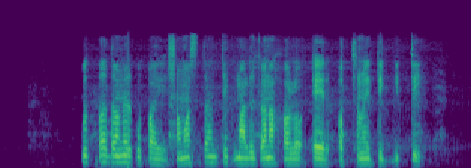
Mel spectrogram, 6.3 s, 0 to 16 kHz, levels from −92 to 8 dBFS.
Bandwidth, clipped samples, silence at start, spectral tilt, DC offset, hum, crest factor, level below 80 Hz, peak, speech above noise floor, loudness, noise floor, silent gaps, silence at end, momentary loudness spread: 7.6 kHz; under 0.1%; 1.1 s; -5 dB/octave; under 0.1%; none; 20 dB; -62 dBFS; -2 dBFS; 57 dB; -22 LUFS; -78 dBFS; none; 0.7 s; 10 LU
